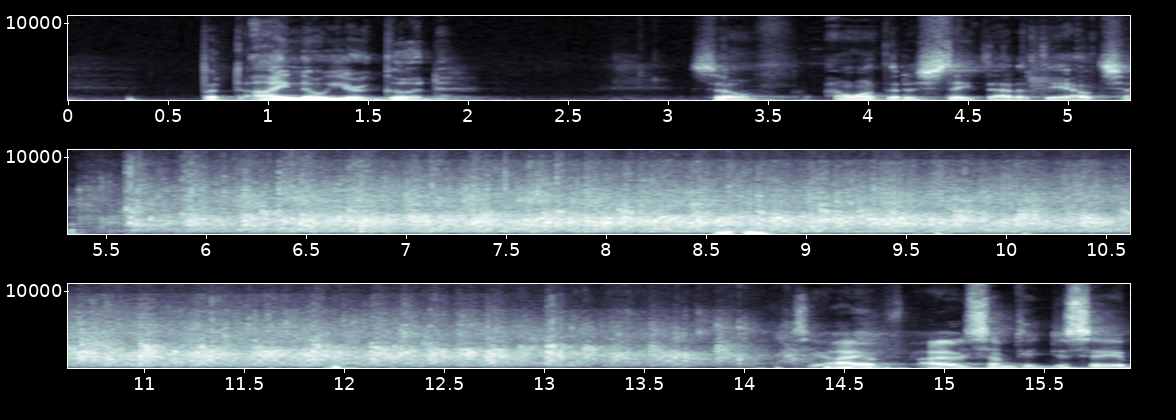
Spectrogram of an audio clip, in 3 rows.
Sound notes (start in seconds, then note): 4.8 applause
